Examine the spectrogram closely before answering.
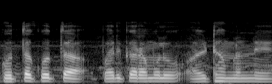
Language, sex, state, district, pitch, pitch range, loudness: Telugu, male, Andhra Pradesh, Sri Satya Sai, 145 Hz, 140-150 Hz, -18 LUFS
